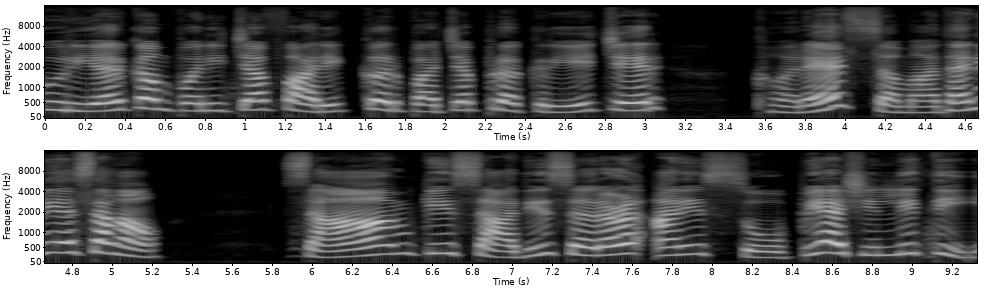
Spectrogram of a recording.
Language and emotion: Goan Konkani, happy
